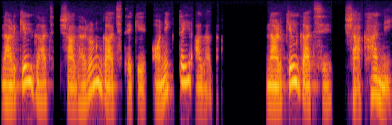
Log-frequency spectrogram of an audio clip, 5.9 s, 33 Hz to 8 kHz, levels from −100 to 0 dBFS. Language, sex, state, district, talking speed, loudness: Bengali, male, West Bengal, Kolkata, 110 wpm, -21 LUFS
